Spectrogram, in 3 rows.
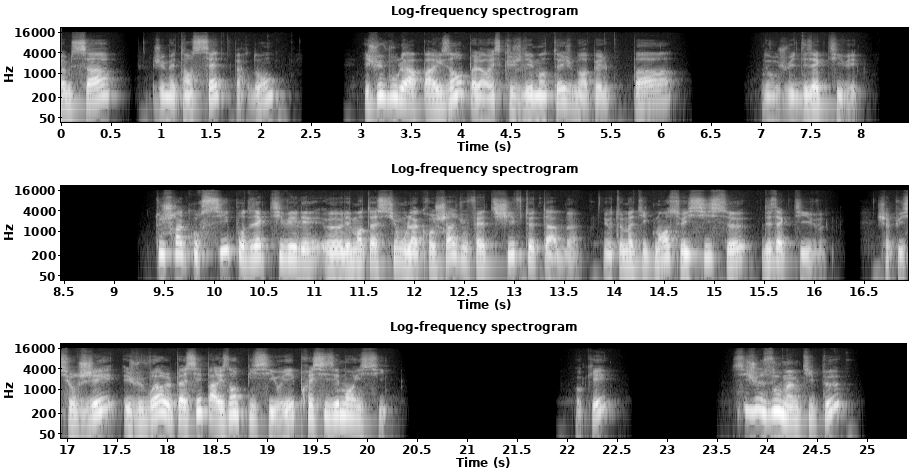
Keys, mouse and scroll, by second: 0.8 KP_7, 2.3-5.4 shift+middle drag, 5.4-7.4 drag, 13.0 shift+Tab, 16.6 g, 21.6 click, 23.5 scroll up 1, 24.2 shift+middle click, 25.0 scroll up 1.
